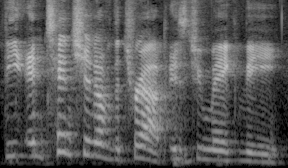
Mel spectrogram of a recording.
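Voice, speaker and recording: A man's voice: high voice, lively intonation, a little slow, sharp tone. A man giving casual, opinionated critiques on a podcast, blunt, sweary and skeptical, with some noise and clicking on the recording. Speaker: podcast panelist reviewing game material.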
